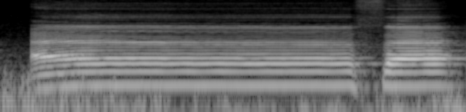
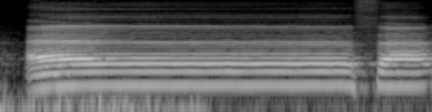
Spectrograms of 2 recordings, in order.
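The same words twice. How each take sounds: The two takes are said the same way.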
